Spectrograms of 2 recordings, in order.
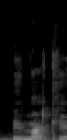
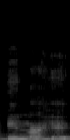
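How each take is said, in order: First: The middle consonant is sounded as a K. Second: The middle consonant is not sounded as K. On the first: This is how the name is said on television. "I hear them say Enake" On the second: This is how the family's own area says the name. "the K is silent in pronouncing"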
